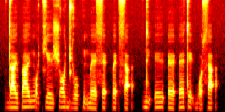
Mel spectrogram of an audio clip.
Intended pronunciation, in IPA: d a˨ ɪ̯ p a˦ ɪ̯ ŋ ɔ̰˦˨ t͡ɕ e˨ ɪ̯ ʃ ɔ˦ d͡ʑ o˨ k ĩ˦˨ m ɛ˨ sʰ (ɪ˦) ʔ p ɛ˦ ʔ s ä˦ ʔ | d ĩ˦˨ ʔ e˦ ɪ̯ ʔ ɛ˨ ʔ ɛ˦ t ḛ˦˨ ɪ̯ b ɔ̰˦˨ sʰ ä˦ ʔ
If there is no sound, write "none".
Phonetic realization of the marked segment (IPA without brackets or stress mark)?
ɛ˦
